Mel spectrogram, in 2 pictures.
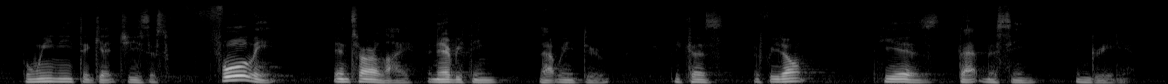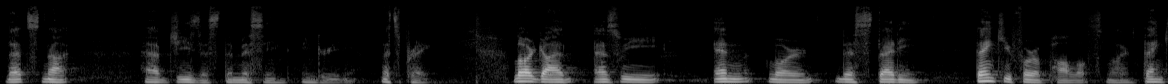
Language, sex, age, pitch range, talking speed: English, male, 50-69, 105-130 Hz, 120 wpm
